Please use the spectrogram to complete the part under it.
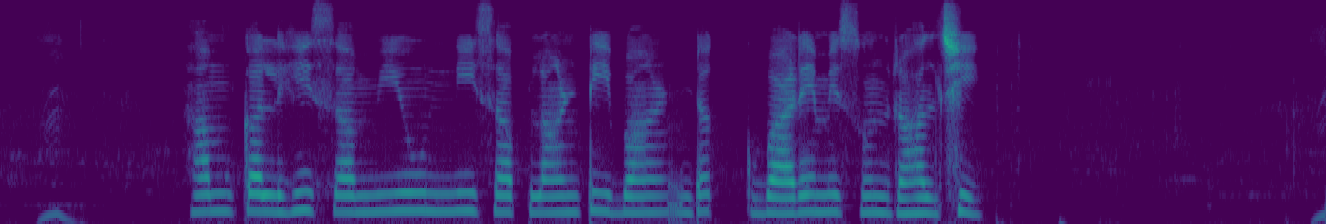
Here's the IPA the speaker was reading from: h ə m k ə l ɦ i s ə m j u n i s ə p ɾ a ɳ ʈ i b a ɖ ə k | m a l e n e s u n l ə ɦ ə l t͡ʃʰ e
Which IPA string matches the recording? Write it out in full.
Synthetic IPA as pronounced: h ə m k ə l ɦ i s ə m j u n i s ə p l a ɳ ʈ i b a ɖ ə k | b a ɾ e m e s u n ɾ ə ɦ ə l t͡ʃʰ i

